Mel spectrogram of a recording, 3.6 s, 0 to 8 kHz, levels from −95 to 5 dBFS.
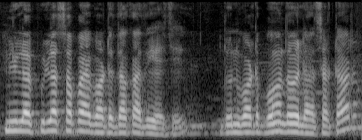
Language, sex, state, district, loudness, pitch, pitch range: Halbi, male, Chhattisgarh, Bastar, -23 LUFS, 175 Hz, 155-195 Hz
